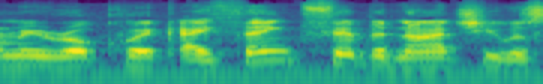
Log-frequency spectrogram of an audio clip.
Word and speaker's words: Fibonacci: So is that, have you ever heard of like the Fibonacci sequence? I don't know if I'm saying it correctly.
